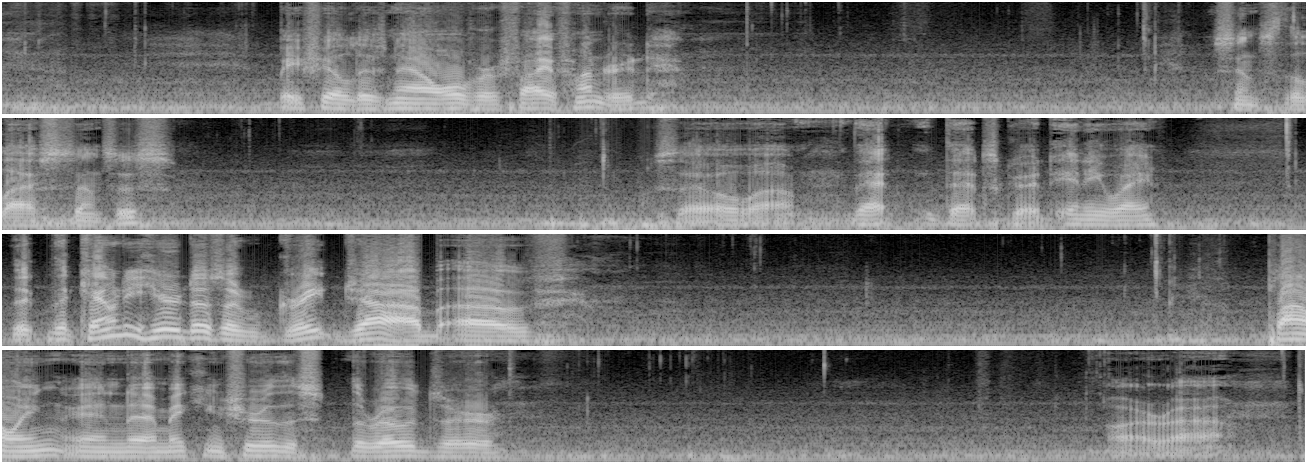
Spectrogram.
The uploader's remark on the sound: Some thoughts while driving to Ashland, Wisconsin on this Thanksgiving Holiday Weekend.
